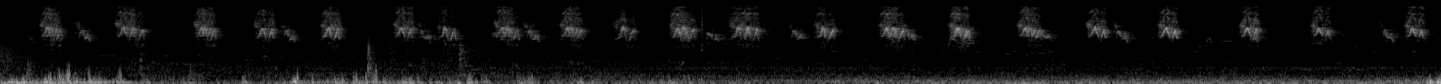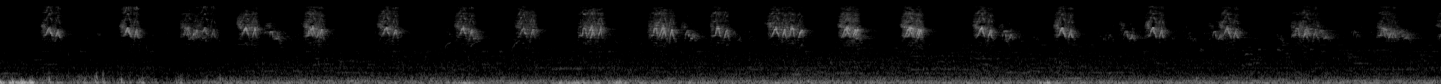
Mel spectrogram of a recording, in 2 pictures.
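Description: A bird chirping over and over, about two short, high chirps a second in a steady, even rhythm. Low rumble and a few dull thumps underneath.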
